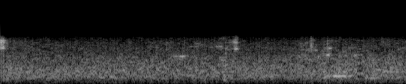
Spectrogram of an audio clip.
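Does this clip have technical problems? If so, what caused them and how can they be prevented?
Yes. The whole clip carries the sound of the iLBC codec: the speech is band-limited to a telephone line of roughly 300 Hz to 3.5 kHz, with nothing above 4 kHz, and has a plainly audible rough, slightly synthetic edge. That fits a 13.33 kbps mode working in 30 ms frames, where each frame's excitation is coded on its own with no help from the previous one. To avoid this, use a wideband codec such as Opus at a higher bitrate.

Lost iLBC frames occur twice, from 0.45 to 0.52 s and from 3.57 to 3.64 s, and each gap lasts about 60 ms, which points to two consecutive 30 ms frames going missing. In each gap the decoder covers the hole by repeating the last pitch cycle blended with noise, so the speech briefly turns into a held, buzzy vowel. Because iLBC frames are self-contained, the speech recovers as soon as packets arrive again. 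Prevent this with a steadier network path, forward error correction or a larger jitter buffer.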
